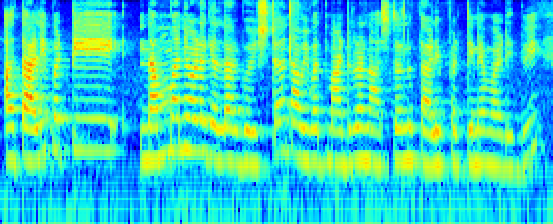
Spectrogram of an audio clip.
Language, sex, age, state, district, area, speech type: Kannada, female, 18-30, Karnataka, Dharwad, rural, spontaneous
